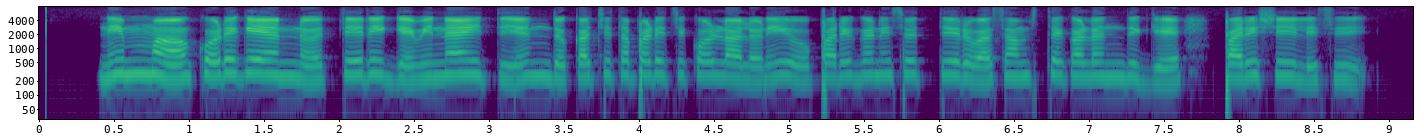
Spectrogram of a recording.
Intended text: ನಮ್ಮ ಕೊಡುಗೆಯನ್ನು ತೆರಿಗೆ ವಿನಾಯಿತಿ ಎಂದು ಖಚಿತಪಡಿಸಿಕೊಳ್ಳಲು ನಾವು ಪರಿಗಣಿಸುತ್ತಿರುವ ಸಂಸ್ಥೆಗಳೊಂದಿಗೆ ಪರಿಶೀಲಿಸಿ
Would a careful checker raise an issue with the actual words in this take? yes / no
yes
